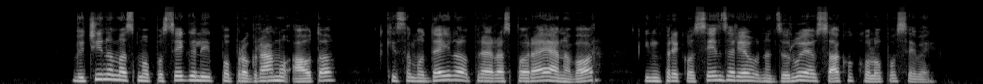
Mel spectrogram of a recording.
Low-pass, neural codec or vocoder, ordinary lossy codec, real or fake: 19.8 kHz; vocoder, 44.1 kHz, 128 mel bands every 512 samples, BigVGAN v2; Opus, 16 kbps; fake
